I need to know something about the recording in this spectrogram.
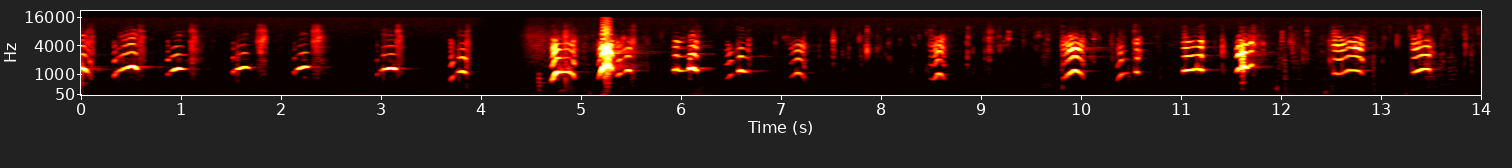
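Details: Capuchin monkey chattering in a steady stream of bent, whistled chirps, with a loud sharp burst in the middle and denser overlapping squeaks afterward.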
